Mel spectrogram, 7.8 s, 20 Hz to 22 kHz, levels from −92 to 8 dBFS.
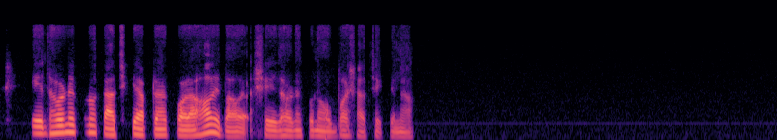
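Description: From start to finish the speech carries a plainly audible grainy, breathy edge on its upper frequencies. Sibilants and vowel tops sound partly made of noise rather than clean detail. The likely cause is Bluetooth LC3 compression. The encoder has discarded parts of the upper spectrum and filled them with shaped noise, and the texture suggests a moderate bitrate around 48 kbps with 10 ms frames. Unlike a simple low-pass filter, the highs are not just dulled. They remain present but turn rough and hissy.

At 3.25 s and again at 5.29 s there is a brief smeared blip, each about 10 ms long. These are lost LE Audio frames. The decoder filled each gap by repeating the previous spectrum with scrambled phase, which produces a momentary noisy blur rather than a hard click or a cut to silence. Because each loss covers only one frame, no gradual fade-out follows. That brief noisy smear is what sets these apart from ordinary dropouts.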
